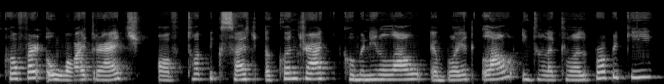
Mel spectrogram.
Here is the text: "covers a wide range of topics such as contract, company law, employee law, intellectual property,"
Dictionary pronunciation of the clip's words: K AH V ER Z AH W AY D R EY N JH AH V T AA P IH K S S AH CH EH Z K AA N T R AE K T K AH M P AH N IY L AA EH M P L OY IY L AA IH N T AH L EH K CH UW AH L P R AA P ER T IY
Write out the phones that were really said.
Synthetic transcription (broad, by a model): K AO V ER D AH W AY D R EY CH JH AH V T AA P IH K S S AH CH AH K AA N T R AE K T K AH M AH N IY L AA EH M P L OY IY L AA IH N T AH L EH K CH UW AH L P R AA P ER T IY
